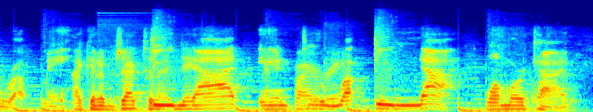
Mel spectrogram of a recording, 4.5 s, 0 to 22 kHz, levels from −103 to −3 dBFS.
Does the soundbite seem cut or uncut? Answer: cut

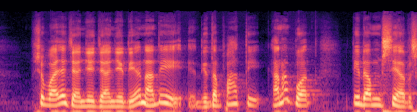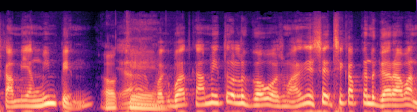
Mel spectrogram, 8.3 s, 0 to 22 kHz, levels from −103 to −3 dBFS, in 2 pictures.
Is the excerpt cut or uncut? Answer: uncut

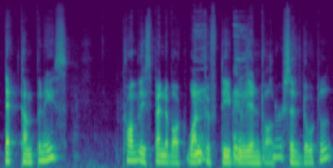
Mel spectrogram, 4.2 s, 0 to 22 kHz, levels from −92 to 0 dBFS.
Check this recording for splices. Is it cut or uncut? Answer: uncut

